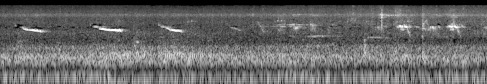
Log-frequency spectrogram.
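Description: Faint bird chirps: three short falling notes about a second apart, then a scatter of brief higher chirps and ticks near the end, over a quiet outdoor hiss.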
